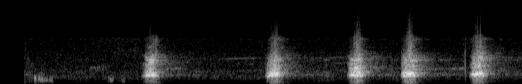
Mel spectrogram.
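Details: Dogs in Bulgaria barking: after a few faint sounds, five sharp, loud barks come at irregular intervals, each a short burst with energy centred in the mid range, the last four grouped closely together.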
